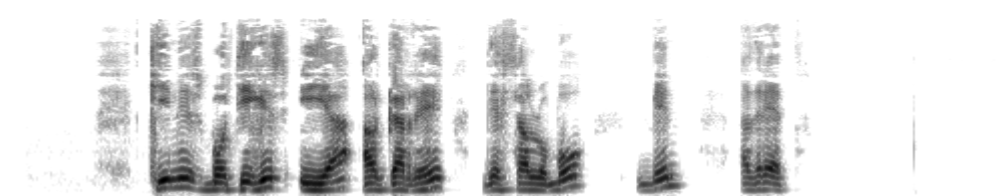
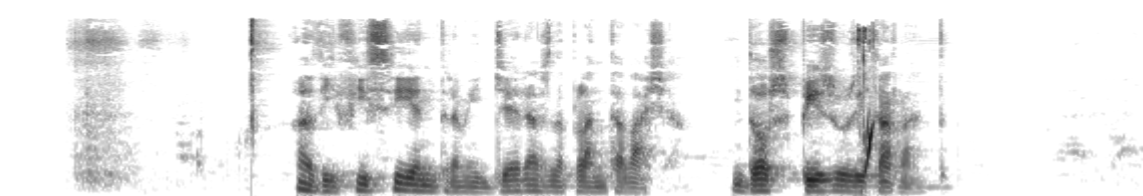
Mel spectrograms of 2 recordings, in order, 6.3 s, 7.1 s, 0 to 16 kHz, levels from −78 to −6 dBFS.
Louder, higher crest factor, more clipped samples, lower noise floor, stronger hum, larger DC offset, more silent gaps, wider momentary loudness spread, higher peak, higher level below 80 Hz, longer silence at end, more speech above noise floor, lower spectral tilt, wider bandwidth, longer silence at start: first, -17 LUFS vs -23 LUFS; second, 18 dB vs 26 dB; neither; first, -82 dBFS vs -77 dBFS; neither; neither; neither; second, 10 LU vs 19 LU; about the same, 0 dBFS vs 0 dBFS; second, -64 dBFS vs -58 dBFS; first, 1.4 s vs 1.25 s; first, 65 dB vs 54 dB; first, -5.5 dB/octave vs -2.5 dB/octave; about the same, 11.5 kHz vs 11.5 kHz; first, 0.95 s vs 0.45 s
